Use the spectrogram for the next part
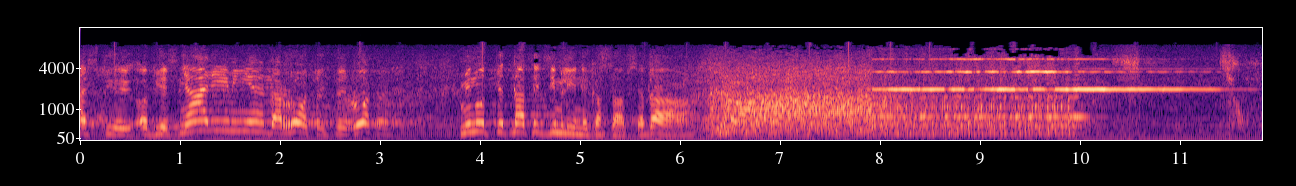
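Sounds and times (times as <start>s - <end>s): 
speech: 0.0s - 6.9s
laughter: 6.1s - 8.8s
telephone ringing with a trilling electronic tone: 7.4s - 11.5s.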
